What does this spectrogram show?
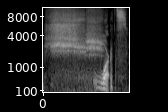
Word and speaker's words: Schwartz: say it I said Schwartz it squirts no she's worse now I'm in my head okay like like shh like you're a librarian Schwartz Swartz I have my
